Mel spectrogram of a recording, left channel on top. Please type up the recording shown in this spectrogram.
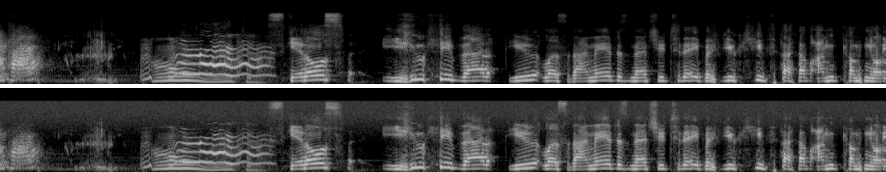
Oh Skittles, you keep that. You listen. I may have just met you today, but you keep that up. I'm coming on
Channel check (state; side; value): noise; right; hiss, 17 dB below the sound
